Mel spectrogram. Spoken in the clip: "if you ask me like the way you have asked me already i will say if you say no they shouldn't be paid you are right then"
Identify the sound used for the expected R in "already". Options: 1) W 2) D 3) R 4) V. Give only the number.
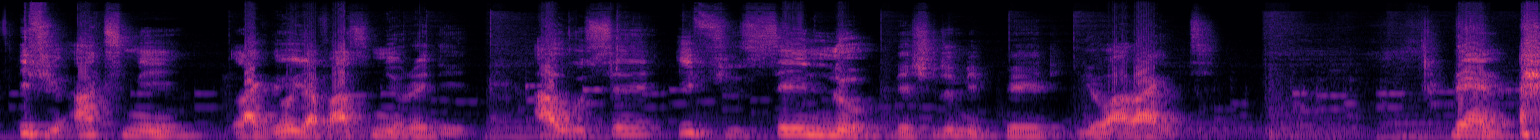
3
